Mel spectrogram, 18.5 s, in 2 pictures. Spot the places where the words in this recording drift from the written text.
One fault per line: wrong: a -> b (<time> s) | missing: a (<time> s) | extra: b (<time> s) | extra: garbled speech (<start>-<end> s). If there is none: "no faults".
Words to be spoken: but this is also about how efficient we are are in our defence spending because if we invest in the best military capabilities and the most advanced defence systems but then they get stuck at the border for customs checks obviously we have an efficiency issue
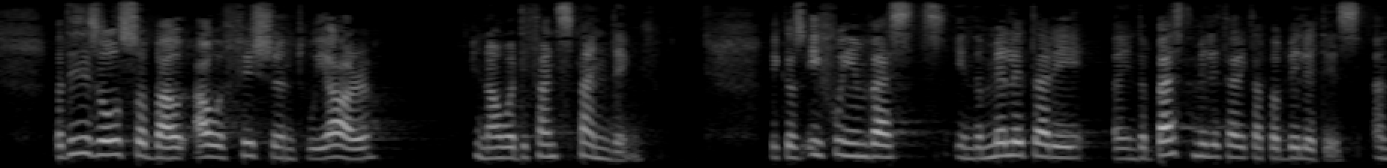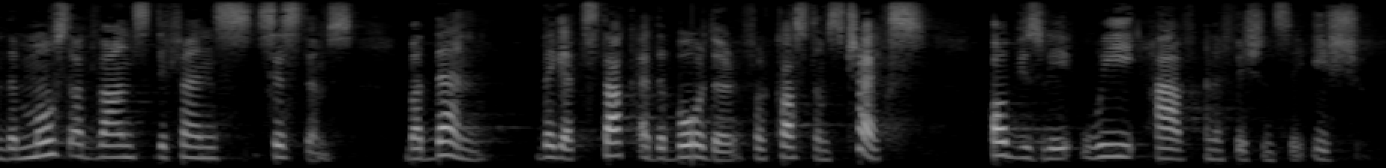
missing: are (2.5 s)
